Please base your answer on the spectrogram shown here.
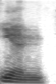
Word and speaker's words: Ian: much for the introduction my name is pronounced Ian you know yeah no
